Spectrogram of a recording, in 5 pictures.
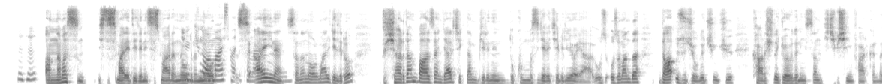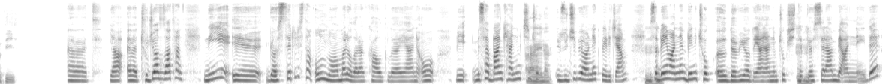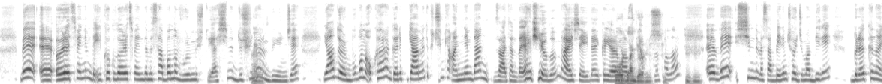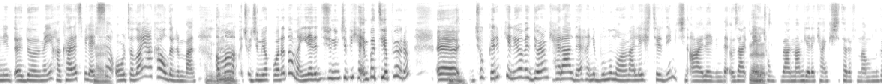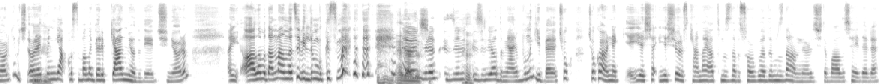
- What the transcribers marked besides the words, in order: other background noise; laughing while speaking: "dayak yiyordum"; laughing while speaking: "empati yapıyorum"; chuckle; scoff
- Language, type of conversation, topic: Turkish, podcast, Destek verirken tükenmemek için ne yaparsın?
